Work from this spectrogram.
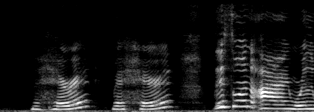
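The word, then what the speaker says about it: Maher: Nicole how do you say her last name Mahar Mahar this one I really wanted to read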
